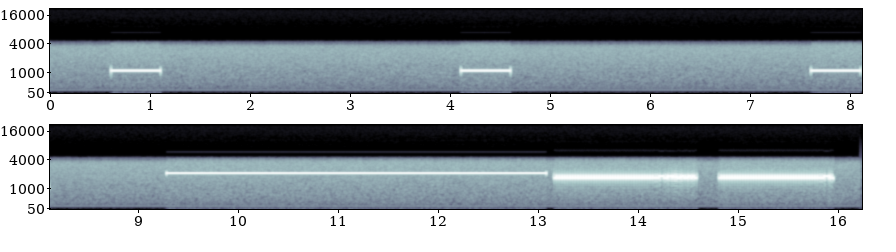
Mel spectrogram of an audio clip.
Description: Fax machine handshake, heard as beeps, a long tone and a warble.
